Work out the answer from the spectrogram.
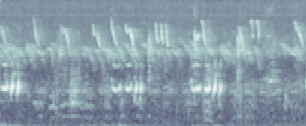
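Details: Male domestic turkeys kept together on a farm in Paraná, Brazil, where the aggressive males fight: rattling gobbles burst out in quick clusters, answered by higher squeaky calls from other fowl, with low rumbling background noise.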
